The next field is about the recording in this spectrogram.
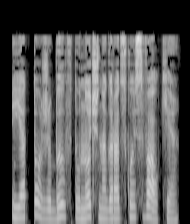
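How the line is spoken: Quiet speech. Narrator (Russian): Сергей ошеломленно негромко сказал

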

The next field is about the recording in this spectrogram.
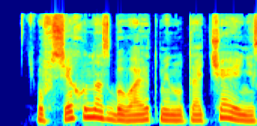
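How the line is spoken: Plain. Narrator (Russian): сказал сэр Уильям

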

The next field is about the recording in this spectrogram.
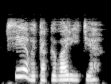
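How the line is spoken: Sigh. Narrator (Russian): вздохнула я

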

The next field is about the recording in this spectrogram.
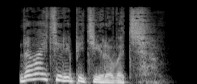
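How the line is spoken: Sighing woman. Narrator (Russian): вздохнула она

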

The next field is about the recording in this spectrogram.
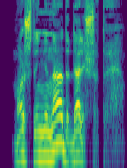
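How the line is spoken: Grumbling. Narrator (Russian): проворчал Хаксют

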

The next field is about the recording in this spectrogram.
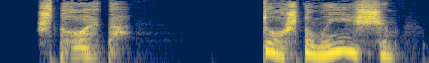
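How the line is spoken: Whispered. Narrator (Russian): прошептал Алекс

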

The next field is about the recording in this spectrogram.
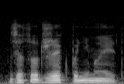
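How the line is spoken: Quiet. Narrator (Russian): тихо произнесла она

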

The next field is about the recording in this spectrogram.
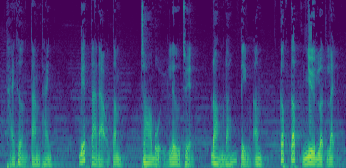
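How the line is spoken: Murmured incantation. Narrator (Vietnamese): Diệp Thiếu Dương trong miệng thì thầm

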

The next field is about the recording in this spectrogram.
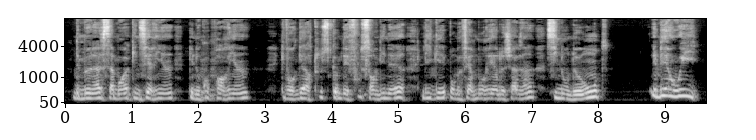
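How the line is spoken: Exclaiming. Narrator (French): s'écria Philippe

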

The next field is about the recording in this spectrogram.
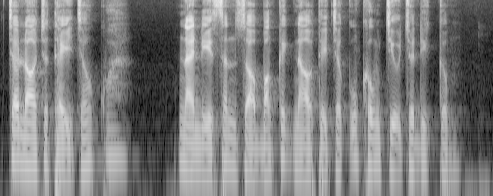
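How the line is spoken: Sighing. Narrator (Vietnamese): Tư liền thở dài

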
